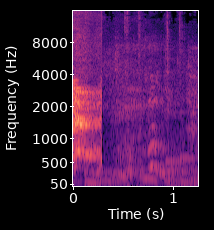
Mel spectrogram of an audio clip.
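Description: Dogs at mealtime give a short, loud yipping bark that cuts off abruptly, followed by quieter whimpering and low household murmur close by.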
